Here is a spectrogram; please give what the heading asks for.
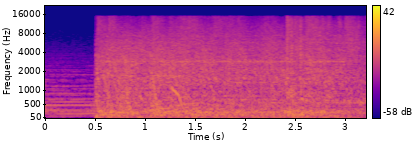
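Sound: gunfire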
